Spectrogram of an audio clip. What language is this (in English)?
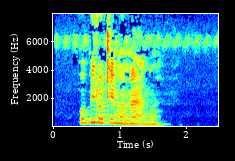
Luo (Kenya and Tanzania)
